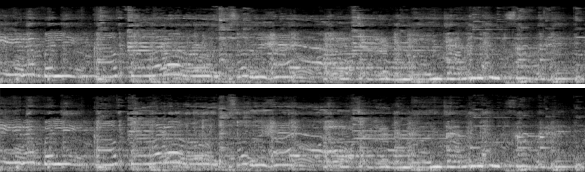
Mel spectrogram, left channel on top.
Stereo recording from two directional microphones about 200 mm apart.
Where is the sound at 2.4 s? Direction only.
5° right (ahead or behind).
